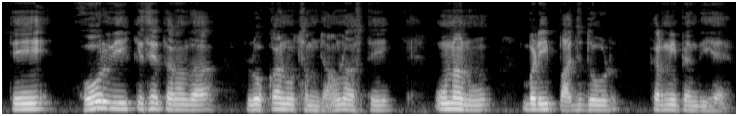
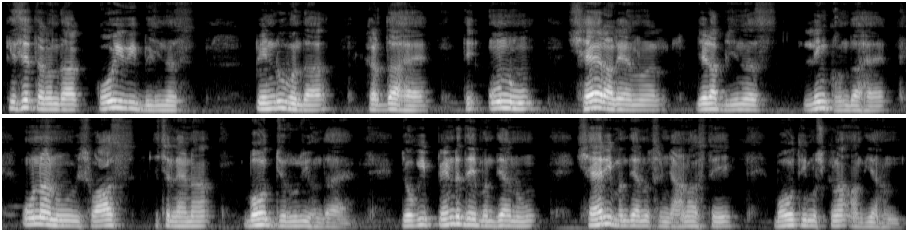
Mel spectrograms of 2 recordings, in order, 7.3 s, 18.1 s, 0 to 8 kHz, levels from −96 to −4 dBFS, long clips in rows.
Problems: background sounds at intervals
